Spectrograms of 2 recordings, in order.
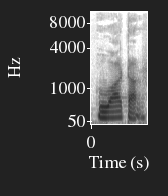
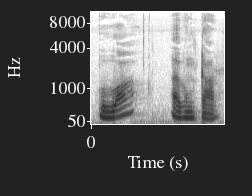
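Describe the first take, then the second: First: Said in the usual way. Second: "ওয়া" and "টার" as two separate pieces with a pause between; split into syllables. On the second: Shown as a demonstration. Teacher showing two syllables, "ওয়া" and "টার" said apart. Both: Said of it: "দুইভাবে উচ্চারণ হচ্ছে".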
